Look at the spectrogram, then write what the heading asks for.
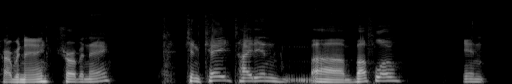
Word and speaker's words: Charbonnet: Okay, my number 6, Addison, Charbonnet, which I didn't pronounce that correct. Charbonnet.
